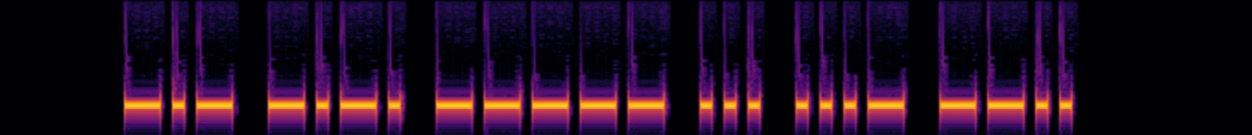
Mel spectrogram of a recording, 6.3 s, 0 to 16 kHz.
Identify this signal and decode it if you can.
Morse code, heard as a keyed tone, about 20 wpm, 700 Hz. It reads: KC0SVZ
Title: USA Call Signs - 6 Characters - Repeated 3x - 20wpm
